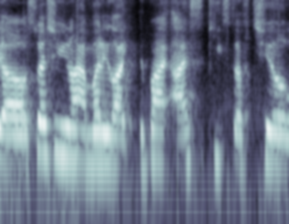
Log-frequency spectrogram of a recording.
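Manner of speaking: ordinary delivery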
